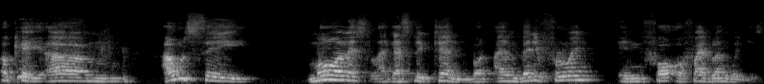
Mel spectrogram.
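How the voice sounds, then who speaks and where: A somewhat breathy man talks at a fairly slow pace with ordinary pitch variation. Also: fairly high pitch for a man. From Gambia. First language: Mandinka. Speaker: basketball player. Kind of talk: interview.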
